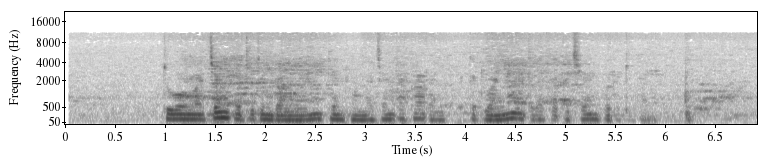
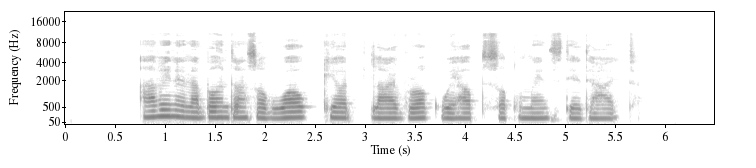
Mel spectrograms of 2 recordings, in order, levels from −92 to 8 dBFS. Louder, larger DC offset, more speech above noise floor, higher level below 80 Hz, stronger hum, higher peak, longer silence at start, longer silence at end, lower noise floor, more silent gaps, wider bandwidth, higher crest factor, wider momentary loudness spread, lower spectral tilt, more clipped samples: first, -29 LUFS vs -50 LUFS; neither; second, 24 dB vs over 40 dB; first, -52 dBFS vs -90 dBFS; neither; first, -12 dBFS vs -32 dBFS; second, 0.05 s vs 0.75 s; second, 0.05 s vs 0.8 s; second, -52 dBFS vs under -90 dBFS; neither; about the same, 11.5 kHz vs 11.5 kHz; about the same, 18 dB vs 20 dB; first, 19 LU vs 9 LU; about the same, -6 dB/octave vs -5 dB/octave; neither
